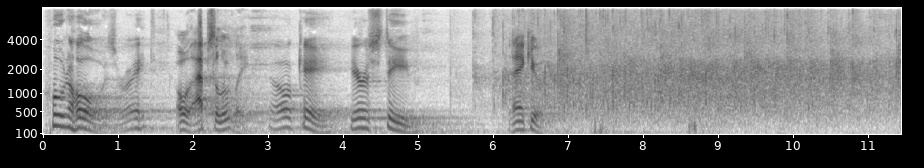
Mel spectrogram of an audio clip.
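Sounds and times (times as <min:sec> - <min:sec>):
speech: 0:00.1 - 0:05.2, 0:06.2 - 0:07.5
audience applause: 0:05.7 - 0:11.4.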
